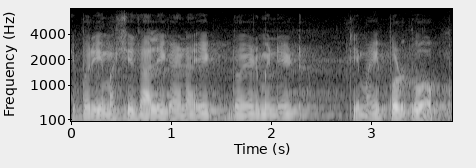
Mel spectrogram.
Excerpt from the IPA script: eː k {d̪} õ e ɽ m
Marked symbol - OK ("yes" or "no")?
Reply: yes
